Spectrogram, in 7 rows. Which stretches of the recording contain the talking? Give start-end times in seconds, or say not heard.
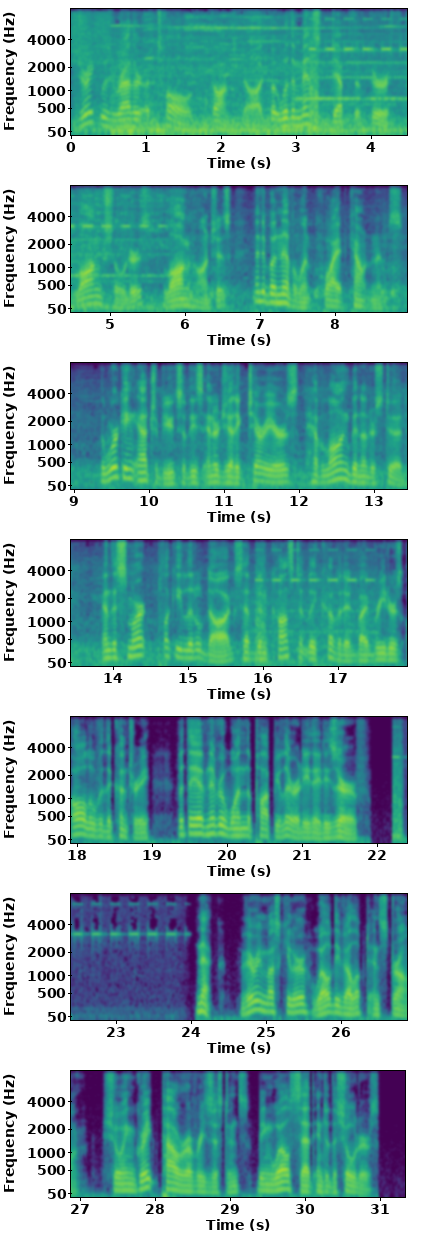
0.0-21.8, 24.1-30.9.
